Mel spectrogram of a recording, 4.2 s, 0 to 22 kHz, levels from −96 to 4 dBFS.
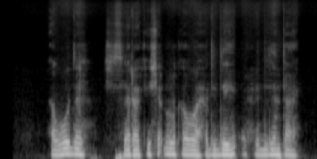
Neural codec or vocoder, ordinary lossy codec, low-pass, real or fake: codec, 44.1 kHz, 7.8 kbps, Pupu-Codec; none; none; fake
